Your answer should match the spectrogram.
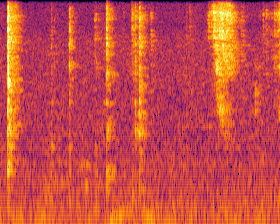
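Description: Faint handling sounds of masking tape being wrapped around a wire joint: a few light ticks, then a brief rustle of tape about one and a half seconds in.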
